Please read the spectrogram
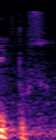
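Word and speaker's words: ictus (ἰχθύς): la palabra griega se pronuncia ah, ictus. Se pronuncia ictus y significa PES en griego y las iniciales del PES e significa Jesús, Hijo de Dios, Salvador del mundo.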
